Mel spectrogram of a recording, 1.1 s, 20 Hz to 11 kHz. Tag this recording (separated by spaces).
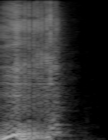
zipper egoless natural scratch sounds noise 0 vol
